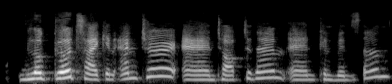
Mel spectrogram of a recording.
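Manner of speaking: ordinary talk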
